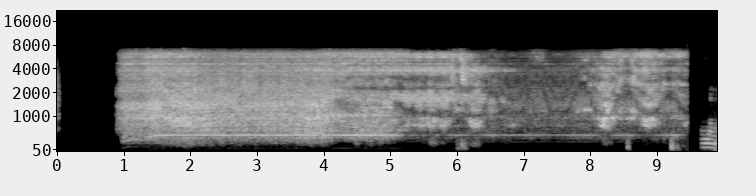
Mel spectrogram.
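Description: A vacuum cleaner runs steadily and loud, cleaning dust from the base cover of an Asus TUF gaming laptop. The whine starts abruptly after a short silence and holds for about nine seconds, its tone wavering near the end before cutting off.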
